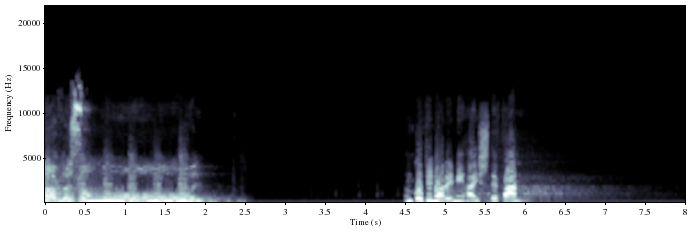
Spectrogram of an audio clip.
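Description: A children's choir sings loudly in bursts, with the sound echoing away.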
